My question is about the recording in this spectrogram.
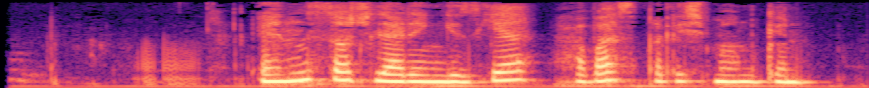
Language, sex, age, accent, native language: Uzbek, female, under 19, Toshkent shahri, Uzbek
